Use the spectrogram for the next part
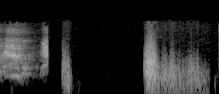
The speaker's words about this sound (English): As you can tell, we're multimedia here. We now have the dog talking in the background to all of you.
